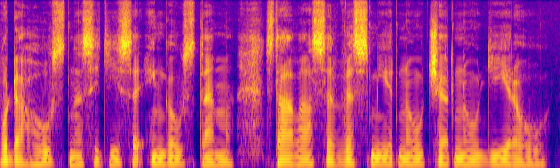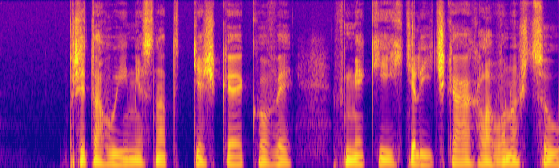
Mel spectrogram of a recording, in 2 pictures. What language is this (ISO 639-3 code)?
ces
